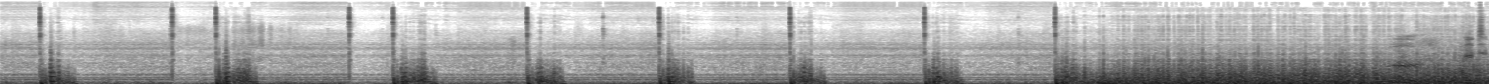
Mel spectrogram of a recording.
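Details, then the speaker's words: Dometic RV fridge switched to gas with shore power disconnected and the access panel removed: about eight slow igniter snaps before the burner catches with a soft roar. Ignition is delayed, and the owner suspects a weak gas supply. "while did you hear how long that took to start so my real problem here might be my gas"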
